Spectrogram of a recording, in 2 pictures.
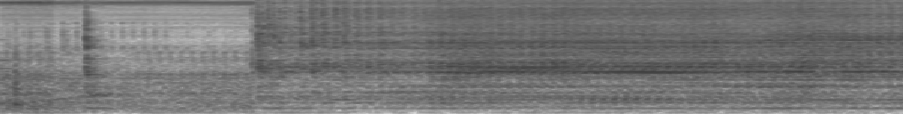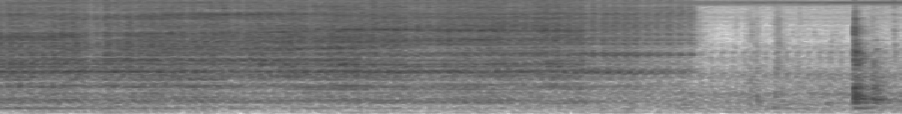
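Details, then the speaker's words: Woodturning a large maple burl bowl on the lathe: smooth, steady tool hiss at even pitch for several seconds without pulsing; clean continuous cut, surface nice and flat. "Okay, so now if we stop that, get a nice clean cut across there, that's great."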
